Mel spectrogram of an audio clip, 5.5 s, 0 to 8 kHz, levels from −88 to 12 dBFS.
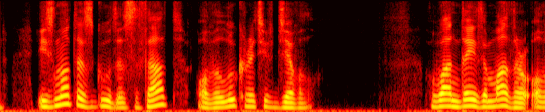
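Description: No technical faults can be heard in the speech, which has come through a call path whose band stops at about 8 kHz, consistent with a wideband codec such as G.722.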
